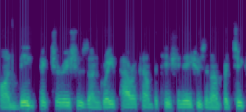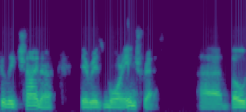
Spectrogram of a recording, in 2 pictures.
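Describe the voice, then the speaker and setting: A man talks in a New York accent with ordinary pitch variation. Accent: New York American. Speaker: think tank senior fellow, speaker. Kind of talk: lecture. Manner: fast.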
